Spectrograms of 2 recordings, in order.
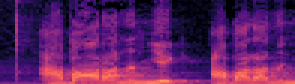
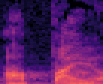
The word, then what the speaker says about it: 아바: 여러분, 성경에 보면은 아바라는 이름이 나오죠. 아바, 아버지. 원래 이 정확한 발음이요, 우리랑 똑같아요. 아빠예요, 아빠.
